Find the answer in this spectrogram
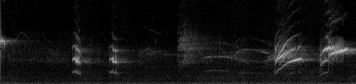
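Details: Goldfinch–canary hybrid singing: two crisp separate chirps, a thin drawn-out whistle, then a loud, busy twittering flourish with rising and falling sweeps to close.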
